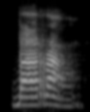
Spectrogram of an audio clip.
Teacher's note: Kalau kita misalnya barang, ra tuh tipis ya, barang tuh tipis. Kalau di Arab ro kan, ro, bukan ra.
